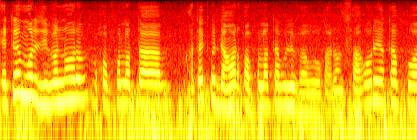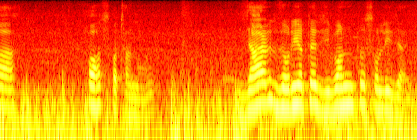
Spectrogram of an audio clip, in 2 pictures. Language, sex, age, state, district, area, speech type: Assamese, male, 60+, Assam, Nalbari, rural, spontaneous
